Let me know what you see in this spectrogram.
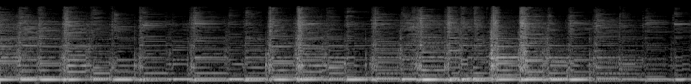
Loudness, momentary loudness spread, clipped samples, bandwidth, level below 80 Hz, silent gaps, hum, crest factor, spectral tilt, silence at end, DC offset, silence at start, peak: -25 LUFS; 10 LU; under 0.1%; 16 kHz; -66 dBFS; none; none; 16 dB; -4 dB/octave; 0 s; under 0.1%; 0 s; -8 dBFS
